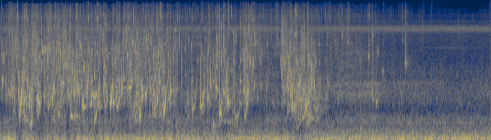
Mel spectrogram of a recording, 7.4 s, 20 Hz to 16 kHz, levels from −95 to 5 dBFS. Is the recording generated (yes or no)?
no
